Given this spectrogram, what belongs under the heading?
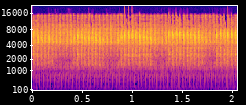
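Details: Fast, even, high buzzing pulses rising and falling as a microneedling pen at about 0.50 mm depth moves in small circles under the eyes of a woman over 50; microneedling pen in operation.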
